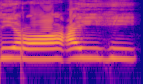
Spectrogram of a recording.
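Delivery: ذراعیہ slow after a hidden nasal tanween, را heavy; ikhfa with ghunna. Shown as a demonstration. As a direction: recite ذراعیہ with nasal hum. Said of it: "تنوین کو چھپاتے ہوئے اور غنہ کے ساتھ". (تنوین کا اخفاء غنہ کے ساتھ)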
